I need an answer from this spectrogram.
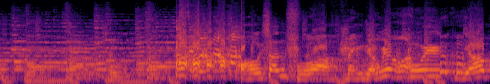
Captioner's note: laughter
